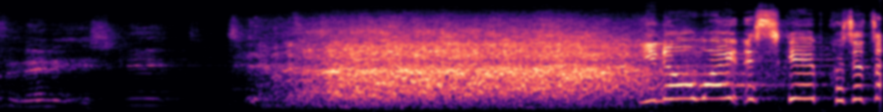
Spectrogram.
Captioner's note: audience laughing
